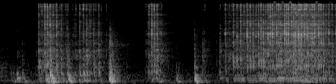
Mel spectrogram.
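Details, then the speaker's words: Avet TRX 130W (80W) reel after disassembly and reassembly, drag tightened: light clicking and gear whir in short cranking bursts, no grinding or catching; reel turns smoothly and works. "Feels good. Let's see if we tighten the drag. Yep, it looks like it's working."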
